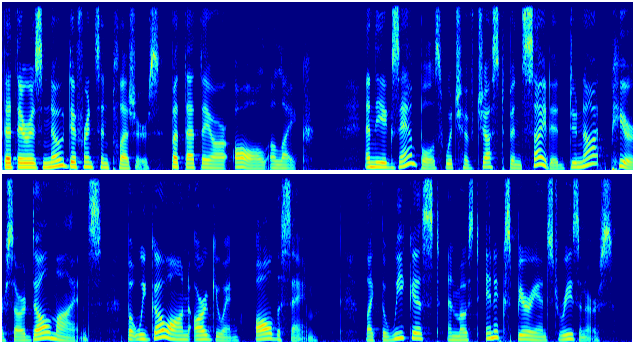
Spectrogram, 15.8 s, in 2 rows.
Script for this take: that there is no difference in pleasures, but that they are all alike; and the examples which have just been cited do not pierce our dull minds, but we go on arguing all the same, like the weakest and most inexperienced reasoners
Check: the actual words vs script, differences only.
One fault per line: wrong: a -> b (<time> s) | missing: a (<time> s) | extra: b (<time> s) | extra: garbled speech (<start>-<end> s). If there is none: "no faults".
no faults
